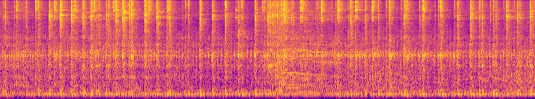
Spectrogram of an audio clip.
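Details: Yamaha Fiz R two-stroke that is hard to start, vibrates badly, uses a lot of fuel and has leaking compression: it idles with a rough, shaky rattle from the middle of the engine, suspected loose crankshaft area.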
